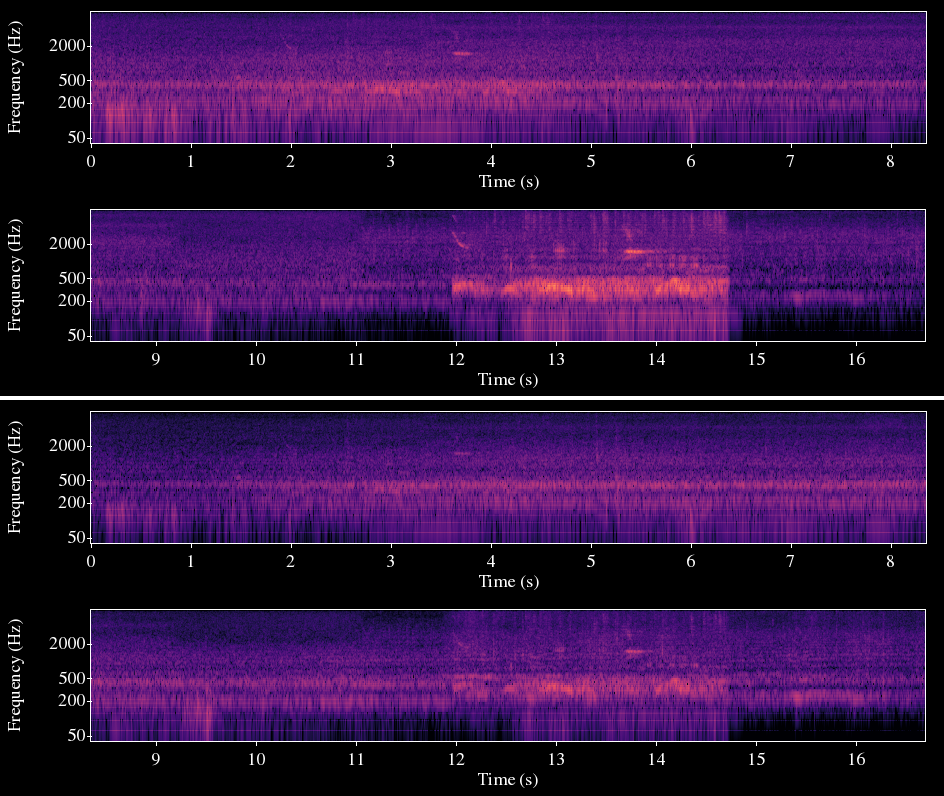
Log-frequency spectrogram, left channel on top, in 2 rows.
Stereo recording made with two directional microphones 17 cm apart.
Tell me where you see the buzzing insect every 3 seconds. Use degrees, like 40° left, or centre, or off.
40° left, 10° left, 20° right, 40° right, 50° right, 50° right.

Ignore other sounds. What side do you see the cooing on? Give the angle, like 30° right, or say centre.
60° left.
